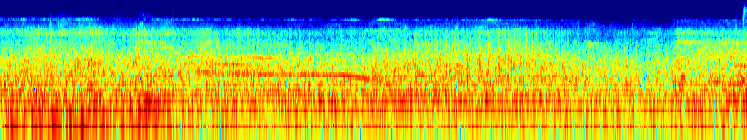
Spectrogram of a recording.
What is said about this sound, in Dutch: Helikopter.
